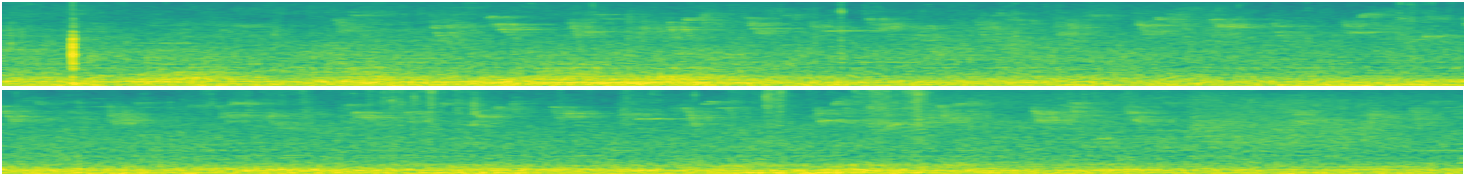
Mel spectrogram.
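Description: Small birds chirping repeatedly over a steady low background hum, with one sharp click about half a second in.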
